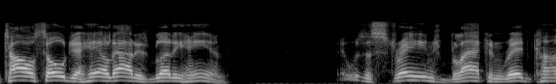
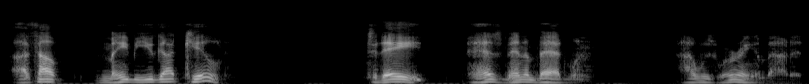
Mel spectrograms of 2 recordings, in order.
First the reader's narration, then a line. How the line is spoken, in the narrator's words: He continued in a dull voice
